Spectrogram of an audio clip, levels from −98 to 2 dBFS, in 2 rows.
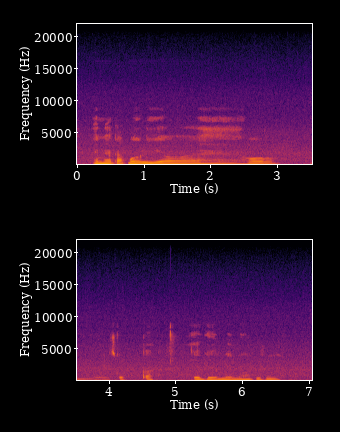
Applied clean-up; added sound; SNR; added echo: none; Rain; 16 dB; none.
